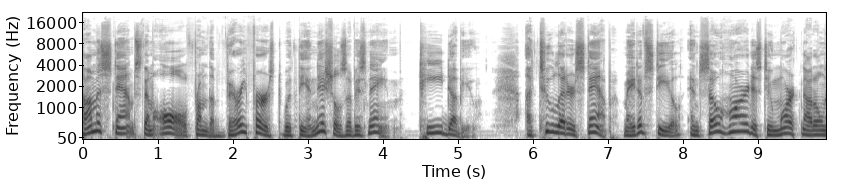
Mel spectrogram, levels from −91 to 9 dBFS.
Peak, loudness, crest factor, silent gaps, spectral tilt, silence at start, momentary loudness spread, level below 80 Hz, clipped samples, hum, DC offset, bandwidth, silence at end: -6 dBFS; -18 LUFS; 12 dB; none; -5.5 dB/octave; 0 s; 9 LU; -44 dBFS; under 0.1%; none; under 0.1%; 17.5 kHz; 0 s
